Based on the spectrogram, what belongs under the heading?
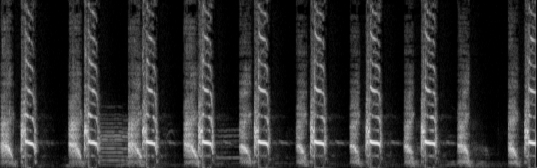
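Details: Partridge (teetar) kept by its owner giving rapid, harsh, grating calls in close pairs, repeated steadily nearly twice a second, with a faint ringing tone between bursts; no other sounds.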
